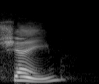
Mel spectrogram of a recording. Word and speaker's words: shem: And the word there for name and renown is the Hebrew word shem, which is pronounced shame.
